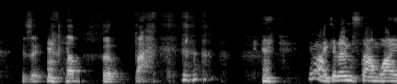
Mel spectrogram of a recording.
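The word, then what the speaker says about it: Clwb Ifor Bach: Is it Club for Back? I can understand why it's difficult for someone to spell that. It's Club Iverback, so back, but basically it means Welsh club.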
